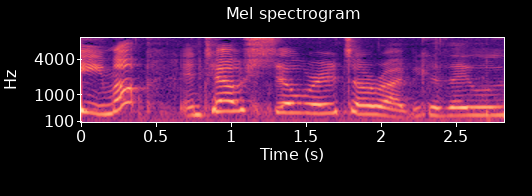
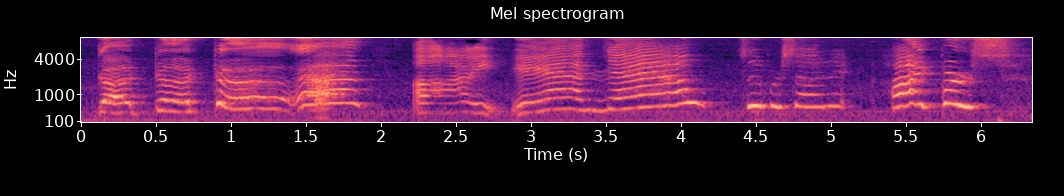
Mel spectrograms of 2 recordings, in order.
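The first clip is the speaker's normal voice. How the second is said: slow high heroic announcing; transformation voice; 6 semitones higher, slower than usual. Pretend.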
